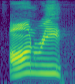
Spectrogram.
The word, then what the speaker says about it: Henri: Henri Saint-Armeur. Say it straight. No. You got to say it French no matter what.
